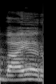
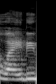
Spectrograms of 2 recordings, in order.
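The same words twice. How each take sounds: First: वायर said as "vaa-yar"; correct reading. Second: वायरी said as "vaa-ee-ree"; wrong reading. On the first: Teacher corrects viewers, giving the right pronunciation. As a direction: end वायर in a "yar" glide, no "ee". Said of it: "वायर होता है". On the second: Teacher corrects viewers, showing the wrong pronunciation. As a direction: read वायरी with "ee-ree" at the end. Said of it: "वायरी नहीं होता है". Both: Shown as a demonstration.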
